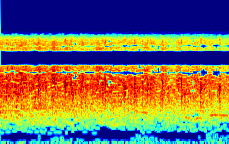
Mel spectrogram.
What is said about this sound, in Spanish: ¡Aleluya! Dale un aplauso al Padre, al Hijo y al Espíritu Santo.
